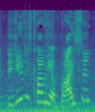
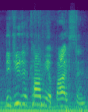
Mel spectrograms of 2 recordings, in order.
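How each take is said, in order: First: Higher, rising, outraged question; teacher's mock outraged accusation rising high; indignant accusing question. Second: Said in the usual way. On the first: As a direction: throw the accusation back at the kid, voice climbing. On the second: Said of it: "Let's just say".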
